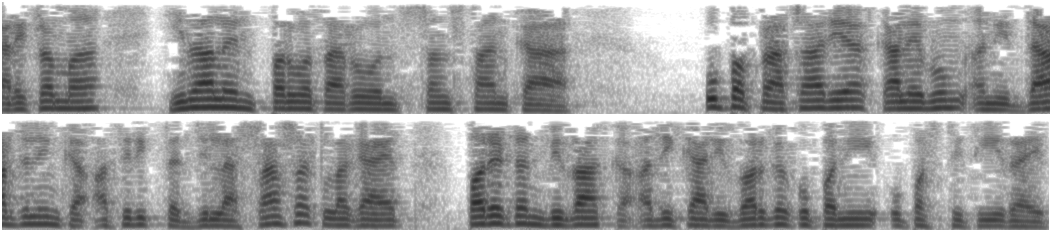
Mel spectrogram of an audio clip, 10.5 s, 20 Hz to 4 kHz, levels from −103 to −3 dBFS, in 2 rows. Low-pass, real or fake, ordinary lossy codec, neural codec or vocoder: 3.6 kHz; real; none; none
